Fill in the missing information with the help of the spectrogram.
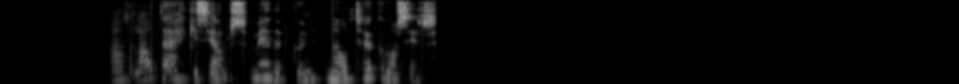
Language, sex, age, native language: Icelandic, female, 50-59, Icelandic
